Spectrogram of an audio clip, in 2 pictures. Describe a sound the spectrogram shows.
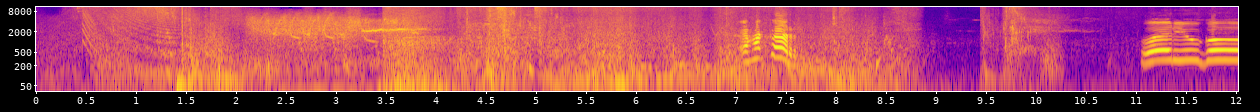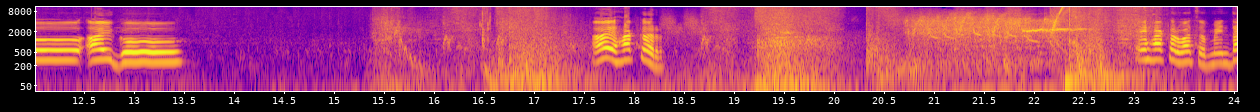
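Video game attacks whoosh and crash with bursts of noise.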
